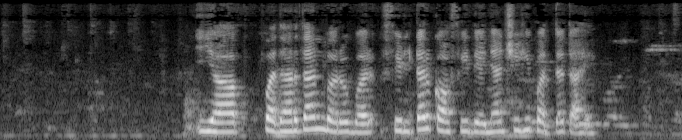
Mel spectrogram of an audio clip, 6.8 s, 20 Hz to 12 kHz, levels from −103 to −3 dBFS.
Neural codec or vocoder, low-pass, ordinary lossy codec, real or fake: none; 10.8 kHz; AAC, 64 kbps; real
